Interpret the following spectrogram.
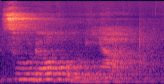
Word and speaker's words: pseudopodia: P is silent here, children. Pseudopodia.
